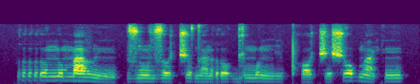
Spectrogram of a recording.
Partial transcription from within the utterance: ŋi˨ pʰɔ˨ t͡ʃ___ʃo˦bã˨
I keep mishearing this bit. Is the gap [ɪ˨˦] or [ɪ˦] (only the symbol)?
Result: ɪ˨˦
